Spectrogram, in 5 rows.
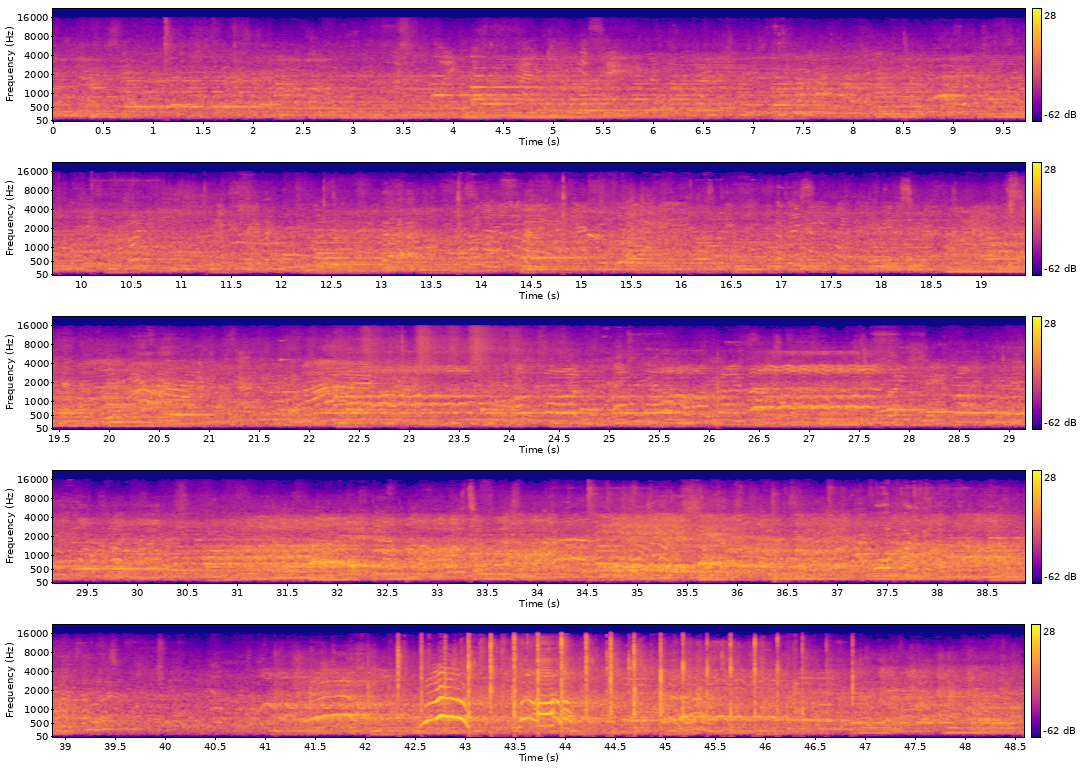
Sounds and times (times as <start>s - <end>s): Music: 0.0s - 40.1s, 40.7s - 48.5s
Crowd: 0.0s - 48.5s
Inside, public space: 0.0s - 48.5s.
